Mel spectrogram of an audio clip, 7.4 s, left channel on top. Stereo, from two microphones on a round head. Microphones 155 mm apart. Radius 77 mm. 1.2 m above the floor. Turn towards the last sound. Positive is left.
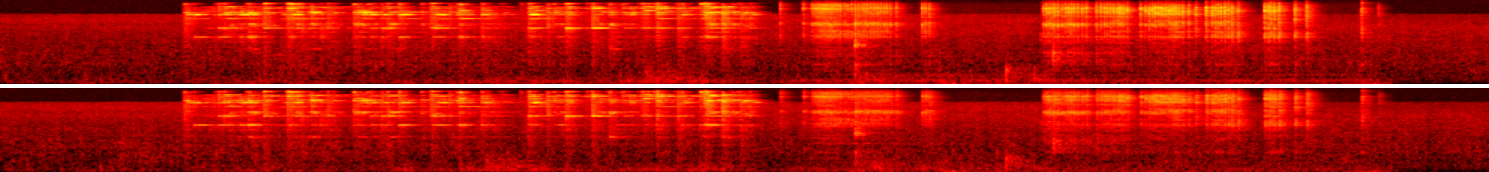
turn(degrees=30)  # may be behind; listen again after turning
